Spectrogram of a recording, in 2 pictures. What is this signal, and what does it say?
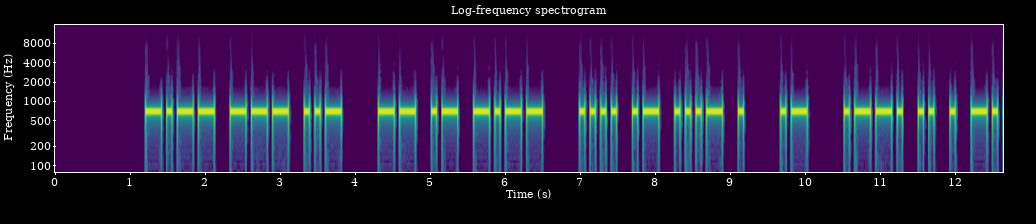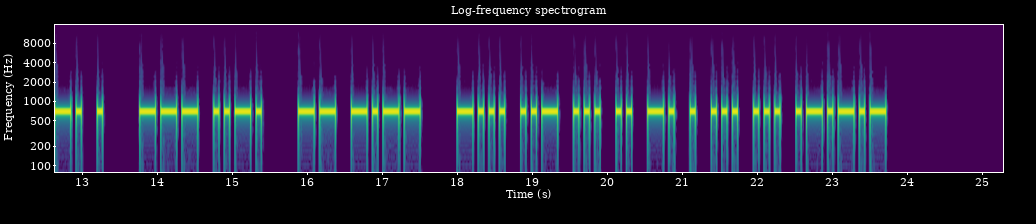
Morse code, heard as a keyed tone, about 17 wpm, 700 Hz. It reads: YOU MAY HAVE A PIECE OF MY BUSINESS.
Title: Sentences from Top 1000 Words - Review Part 2 - 17wpm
